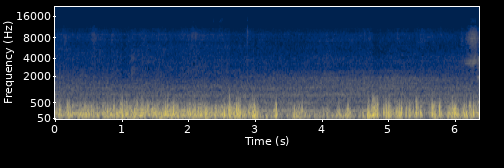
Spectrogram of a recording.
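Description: Low, fluttering rumble of moving air buffeting the microphone, with no speech.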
